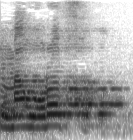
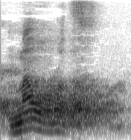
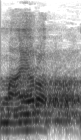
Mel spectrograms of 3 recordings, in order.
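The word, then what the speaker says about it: موروث: Kemudian yang ketiga adanya mauruth. Bacanya yang benar ya, Pak, jangan kepleset. Mauruth, bukan ma'irot, mauruth.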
